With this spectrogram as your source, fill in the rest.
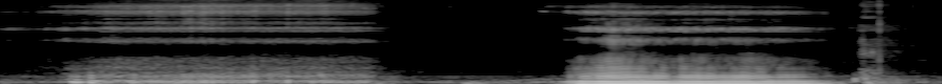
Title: When you're scared of the wind, but when you finally manage to sleep.. #labrador #scaredycat #snore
